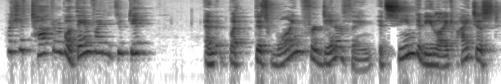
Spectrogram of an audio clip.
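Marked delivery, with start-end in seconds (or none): 0.1-2.2 high, fast mock disbelief; incredulous scoff. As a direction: act baffled, protest quickly and high. Retold scoffing at thank-you card.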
